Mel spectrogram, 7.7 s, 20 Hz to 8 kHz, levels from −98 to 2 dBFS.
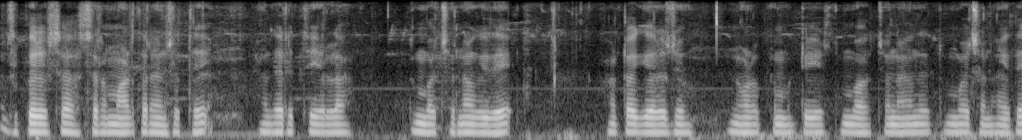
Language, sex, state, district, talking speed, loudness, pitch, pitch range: Kannada, male, Karnataka, Shimoga, 135 wpm, -24 LUFS, 125 Hz, 125-130 Hz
